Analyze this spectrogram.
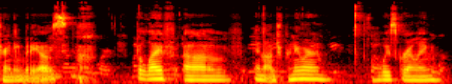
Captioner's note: laughs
